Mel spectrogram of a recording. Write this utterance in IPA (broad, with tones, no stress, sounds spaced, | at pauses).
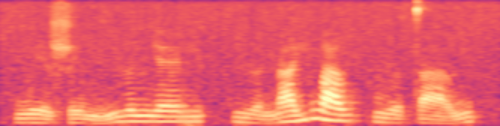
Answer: w e˨˩ ʂ e˨˩ n ɲ ɨ˧ ə̯ ɲ ɛ˧ n | k ɨ˨˩ ə̯ n a˧˥ j w a˧ w k u˨˩ ə̯ t̪ a˨˩˦ w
